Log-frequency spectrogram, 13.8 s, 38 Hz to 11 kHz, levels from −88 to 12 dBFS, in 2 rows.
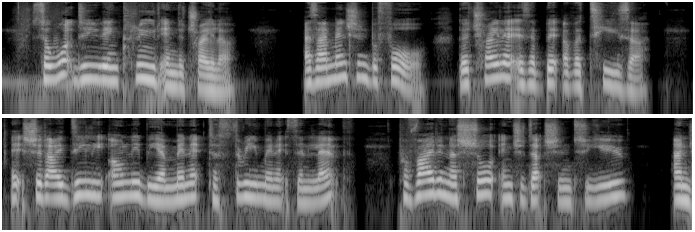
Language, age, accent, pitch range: English, 20-39, British, 155-205 Hz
